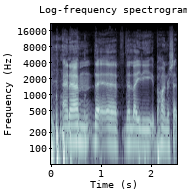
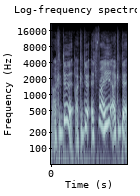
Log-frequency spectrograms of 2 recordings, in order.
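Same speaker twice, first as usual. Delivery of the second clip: high, eager repeated plea; a lightly voiced eager worker; eager mock voice; 12 semitones higher, much faster than usual. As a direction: keep insisting, pitched high. Voicing the guy down the hole.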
